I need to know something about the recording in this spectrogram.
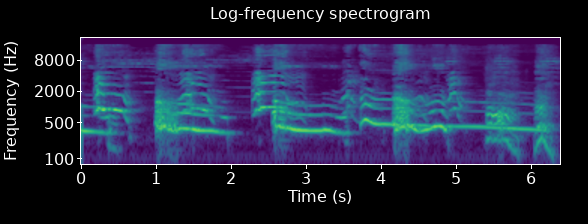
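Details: Basset Hound father and son howling as a lesson from father to son; overlapping long low howls and higher quavering cries, several phrases in a row with brief breaks, loud and close.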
